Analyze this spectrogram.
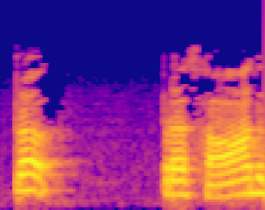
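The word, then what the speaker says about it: ਪ੍ਰਸਾਦ: और प्रसाद दा जिहड़ा उच्चारण है ये पप्पे दे हेठां चरणा च रारा है, इसका उच्चारण प्रसाद करना है। फिर आप जी गुरबाणी च जो दर्शन करोगे बहुत थावां ते रारा पूरा भी आउंदा है, उसका उच्चारण है प्रसाद। हेठां रारा जिहड़ा बोलना है उसनू कहना है प्रसाद, शुद्ध उच्चारण है गुर प्रसाद।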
